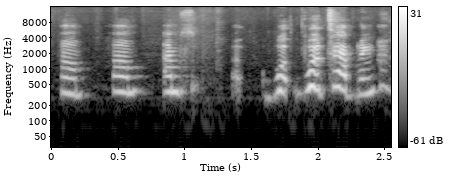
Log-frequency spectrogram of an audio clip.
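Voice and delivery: high, loud frantic pleading; panicking mother under attack; panicked. Acted. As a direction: babble in terror as arrows fly. Liv panics in an ambush.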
